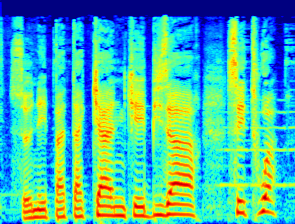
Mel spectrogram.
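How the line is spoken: Sneering. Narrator (French): ricana Compère Gredin

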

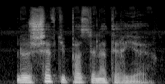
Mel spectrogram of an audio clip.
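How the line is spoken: Curt reply. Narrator (French): répondit-il sèchement

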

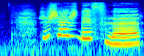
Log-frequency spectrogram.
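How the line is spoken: Deep male sigh. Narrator (French): répondit-il avec un profond soupir

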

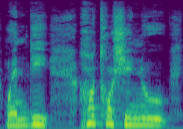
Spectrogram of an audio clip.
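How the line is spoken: Exclaimed together. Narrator (French): s'écrièrent John et Michael

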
